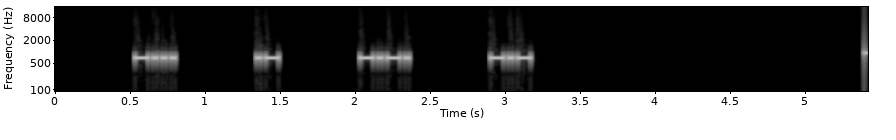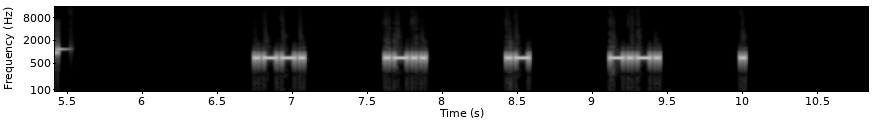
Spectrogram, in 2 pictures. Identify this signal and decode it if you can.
Morse code, heard as a keyed tone, about 38 wpm, spaced as for 14 wpm, 690 Hz. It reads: BACK PLACE
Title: 6x Character Spacing - Top 200 Words - 40wpm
